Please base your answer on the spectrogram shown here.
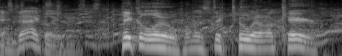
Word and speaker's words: Hikuleo: Hikuleo.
